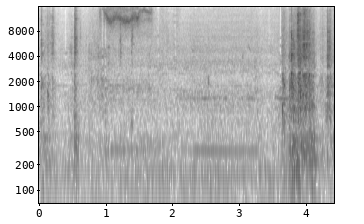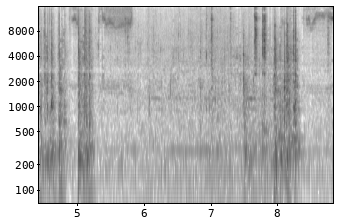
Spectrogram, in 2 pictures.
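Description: A heavy machine engine hums steadily.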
